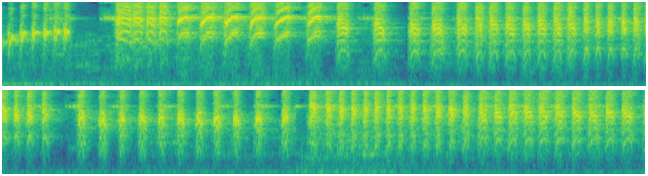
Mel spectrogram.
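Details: Continuous leafbird song meant as therapy for newly caught young birds: an unbroken stream of rapid, evenly repeated chirps and whistles with only brief breaks.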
